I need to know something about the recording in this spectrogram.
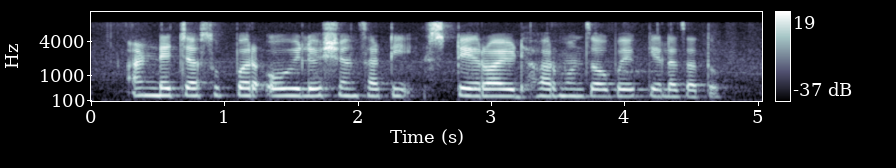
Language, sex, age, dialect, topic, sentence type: Marathi, female, 25-30, Northern Konkan, agriculture, statement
